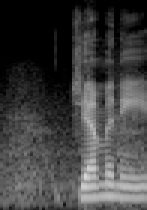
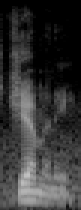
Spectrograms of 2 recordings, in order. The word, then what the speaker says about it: Gemini: Gemini is the official pronunciation. Per NASA, the official pronunciation of the program is Gemini. Yes, it is Gemini.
